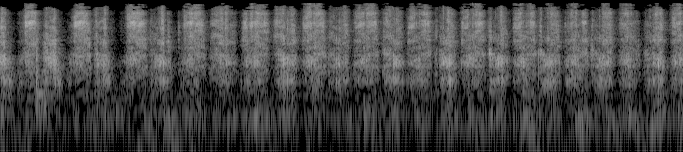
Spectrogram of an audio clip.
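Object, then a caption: Black-coated scratch art card scraped with a wooden stylus. A wooden stylus scratches strokes into black-coated scratch art paper in a spiral pad, working between drawings of potted plants. A quiet, steady series of dry, bright rasping scrapes repeats at a brisk, somewhat uneven pace, with almost no low end.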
